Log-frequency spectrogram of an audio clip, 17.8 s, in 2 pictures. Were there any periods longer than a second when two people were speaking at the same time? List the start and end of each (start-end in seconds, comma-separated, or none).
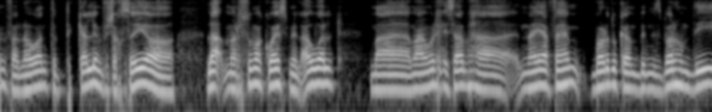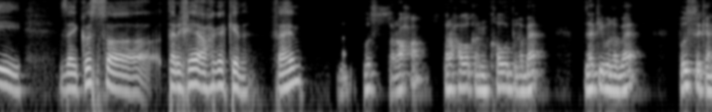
none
